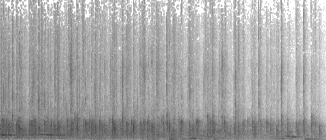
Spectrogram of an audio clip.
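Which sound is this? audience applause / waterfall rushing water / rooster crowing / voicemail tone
audience applause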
